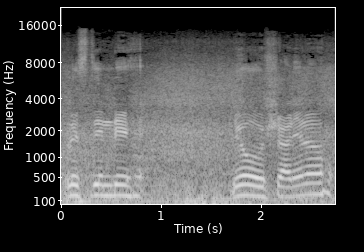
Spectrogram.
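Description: A man's voice: high voice, level tone, moderate pace. A man with a Jamaican accent chatting casually in Patois as he hosts an outdoor vlog, with a laid-back manner. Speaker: vlog host filming a beach cookout. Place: outdoors on an open sandy beach. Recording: very noisy, windy outdoor action-camera sound.

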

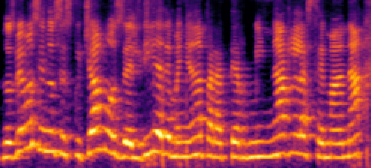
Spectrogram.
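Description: A woman's voice: high voice, fast talker. Effusive woman podcast host, echoey room. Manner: warm effusive praise, affectionate sign-offs. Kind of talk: podcast interview by video call. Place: bright room at home.

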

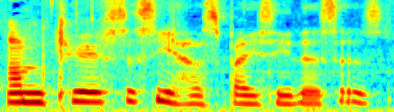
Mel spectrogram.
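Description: A young woman guest chatting casually while she eats, with a naturally loud voice and lots of "like", seated on a couch at home. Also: medium pitch, steady tone, fairly quick, gravelly, a little hiss or hum. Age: young adult. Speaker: guest, host's sister. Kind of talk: casual chat while eating. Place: living room couch, indoors.

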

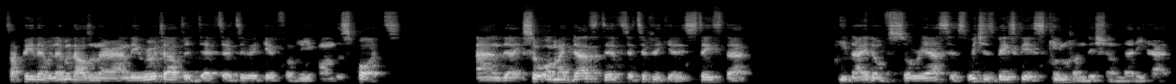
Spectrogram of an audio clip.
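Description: A man, a guest recounting a personal story in a measured, reflective way. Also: on the low side, a bit bright, rough recording. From Nigeria. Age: 30s. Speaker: guest, investigative journalist. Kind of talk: personal account in interview.

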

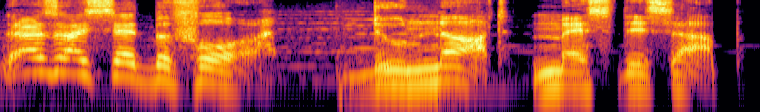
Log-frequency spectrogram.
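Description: Snooty cat god for a video game, dry n condescending, lively mid voice. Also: male voice, medium pitch, slow, gravelly, faint music behind, full character voice. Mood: stern, condescending. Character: haughty, sardonic male cat-like god of destruction.

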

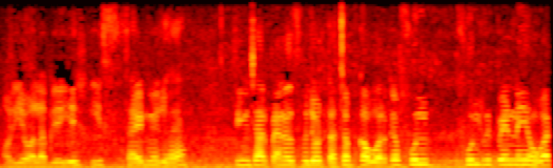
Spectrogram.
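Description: A man, a used car dealer filming a walkaround of a car for sale and briskly listing its features and price. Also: sits high. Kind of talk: car walkaround and sales pitch. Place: outdoor car lot, then inside a car on the road. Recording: outdoor noise and traffic.

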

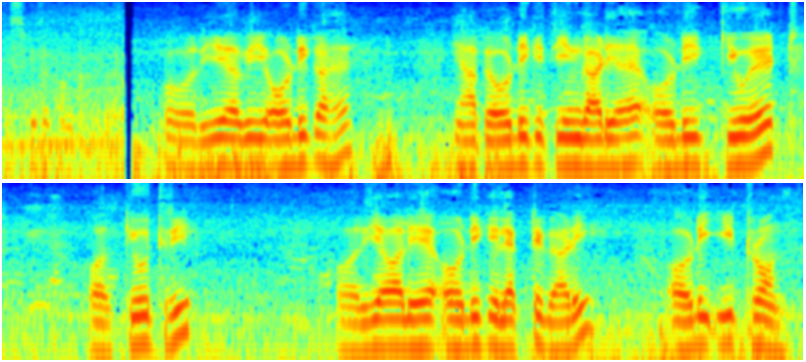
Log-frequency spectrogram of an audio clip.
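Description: A man's voice: medium pitch, measured pace, pauses often. A man casually narrating a walkaround vlog at an outdoor car expo, filming on a handheld phone. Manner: relaxed, plain commentary while walking. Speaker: vlogger. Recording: noisy outdoor phone recording.

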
